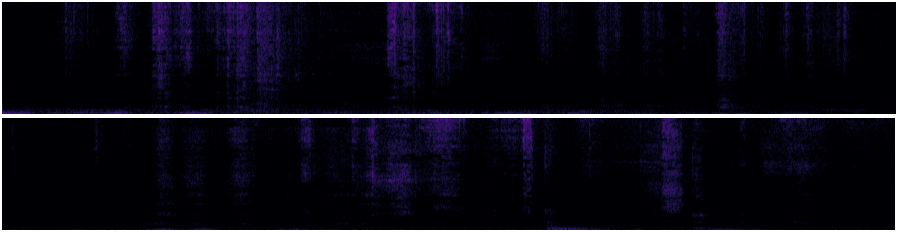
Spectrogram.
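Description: Near silence with faint, scattered scratching and rustling, likely a hamster moving about in its enclosure among hay, bark and bedding.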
